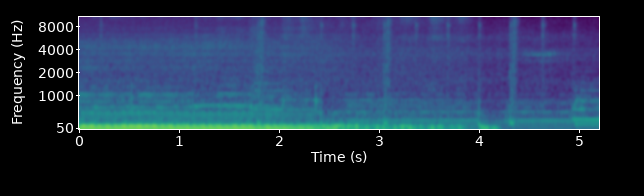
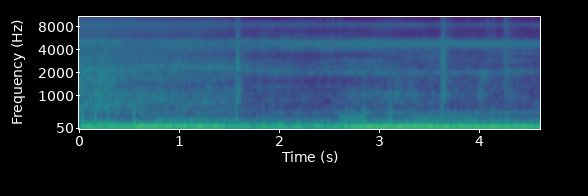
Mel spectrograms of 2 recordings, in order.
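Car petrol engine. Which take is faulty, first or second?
first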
